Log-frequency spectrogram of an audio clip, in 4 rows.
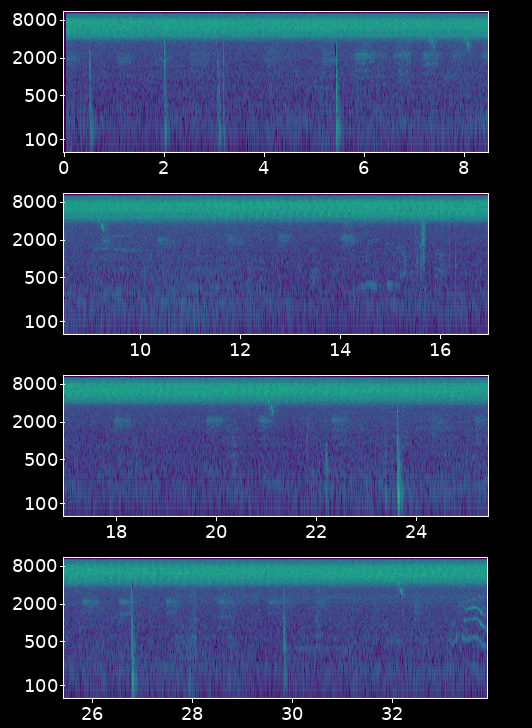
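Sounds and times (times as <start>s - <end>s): high-pitched insect chorus: 0.0s - 33.9s
sharp knocks: 0.5s - 0.7s, 2.0s - 2.2s, 3.0s - 3.3s, 5.2s - 5.8s, 23.4s - 24.0s, 26.6s - 28.2s, 29.8s - 30.1s.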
